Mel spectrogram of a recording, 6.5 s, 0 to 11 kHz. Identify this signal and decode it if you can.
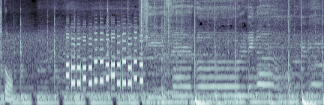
DTMF, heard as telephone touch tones, dialled by machine, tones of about 70 ms. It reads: 01171668023195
